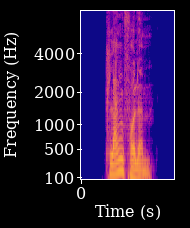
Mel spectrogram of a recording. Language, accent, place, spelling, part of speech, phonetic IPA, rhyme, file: German, Germany, Berlin, klangvollem, adjective, [ˈklaŋˌfɔləm], -aŋfɔləm, De-klangvollem.ogg
- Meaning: strong dative masculine/neuter singular of klangvoll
